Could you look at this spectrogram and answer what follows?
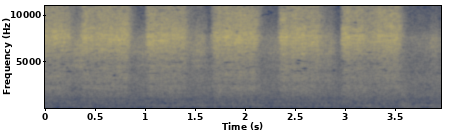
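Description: A Spraymax clear coat aerosol can sprays in short repeated bursts, a steady hiss with brief pauses between each pass, close and moderately loud with no voices.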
